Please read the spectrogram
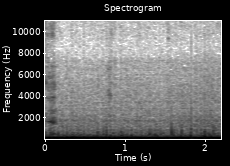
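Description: Daihatsu Cuore's small three-cylinder engine running steadily while driving, with road noise, heard from inside the cabin as a loud, even drone.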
